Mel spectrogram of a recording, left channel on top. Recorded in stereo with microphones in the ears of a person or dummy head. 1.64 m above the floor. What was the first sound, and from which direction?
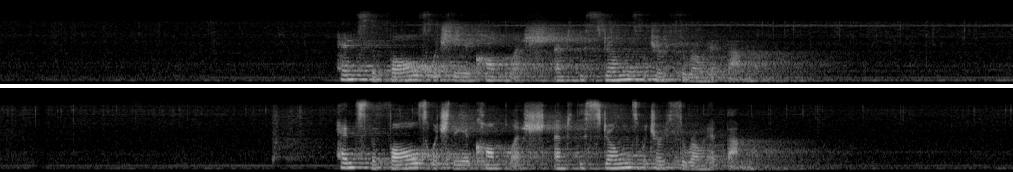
A woman speaking, 55° right (ahead or behind).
